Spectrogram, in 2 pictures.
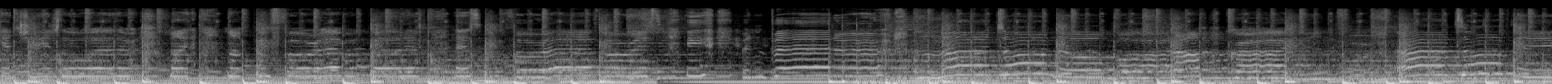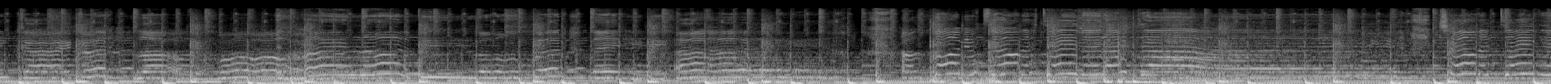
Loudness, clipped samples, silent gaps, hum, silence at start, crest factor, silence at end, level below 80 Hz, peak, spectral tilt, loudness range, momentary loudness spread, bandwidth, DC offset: -18 LUFS; under 0.1%; none; none; 0 s; 10 dB; 0 s; -22 dBFS; -6 dBFS; -6 dB/octave; 2 LU; 4 LU; 14.5 kHz; under 0.1%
